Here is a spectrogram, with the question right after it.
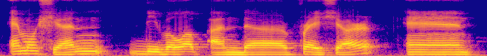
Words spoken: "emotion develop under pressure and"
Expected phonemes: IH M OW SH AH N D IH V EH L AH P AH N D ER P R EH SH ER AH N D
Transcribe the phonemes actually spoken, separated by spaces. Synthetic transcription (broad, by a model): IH M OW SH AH N D IH V EH L AH P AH N D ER F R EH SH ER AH N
